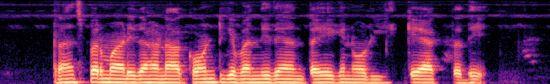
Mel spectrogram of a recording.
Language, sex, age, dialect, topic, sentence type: Kannada, male, 36-40, Coastal/Dakshin, banking, question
